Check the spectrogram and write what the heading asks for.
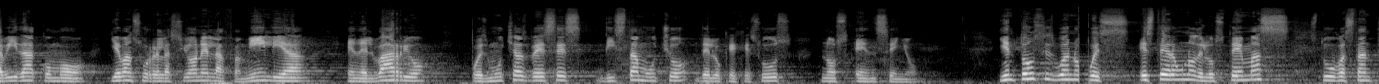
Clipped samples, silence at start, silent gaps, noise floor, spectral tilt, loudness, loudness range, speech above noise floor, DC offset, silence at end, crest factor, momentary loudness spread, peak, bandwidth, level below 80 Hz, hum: under 0.1%; 0 s; none; -49 dBFS; -5 dB/octave; -17 LUFS; 5 LU; 33 dB; under 0.1%; 0 s; 16 dB; 12 LU; 0 dBFS; 15 kHz; -40 dBFS; none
